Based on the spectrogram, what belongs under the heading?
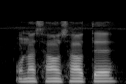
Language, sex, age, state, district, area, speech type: Santali, male, 18-30, West Bengal, Birbhum, rural, spontaneous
